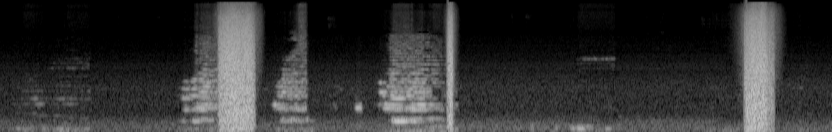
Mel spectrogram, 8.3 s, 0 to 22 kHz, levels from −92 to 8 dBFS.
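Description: The analogue FM radio link of a wireless microphone fades as reflections cancel, letting receiver noise rise over the speech. The result is a wireless microphone noise hit, a burst of static swish at 2.09 to 2.66 s, 4.43 to 4.60 s and 7.32 to 7.87 s.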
